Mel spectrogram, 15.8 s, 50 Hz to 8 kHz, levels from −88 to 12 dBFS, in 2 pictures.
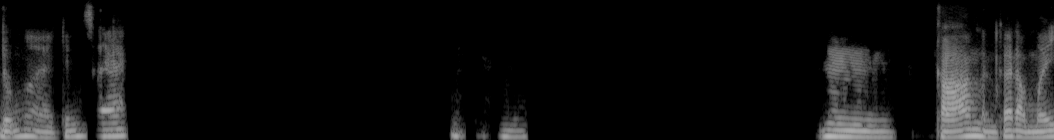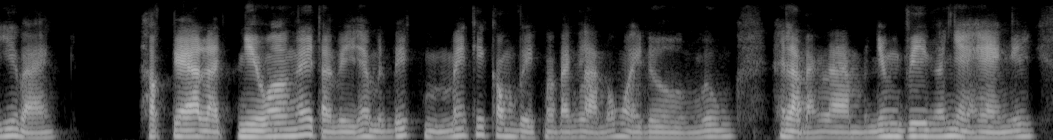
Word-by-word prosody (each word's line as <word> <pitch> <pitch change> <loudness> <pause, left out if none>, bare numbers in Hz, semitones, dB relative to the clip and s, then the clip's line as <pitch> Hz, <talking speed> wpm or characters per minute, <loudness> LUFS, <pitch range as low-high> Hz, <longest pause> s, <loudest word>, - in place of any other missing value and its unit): đúng 125 0 -4
rồi, 120 -5 -6
chính 130 +3 -6
xác. 140 +1 -4 2.4
Ừm 145 - -10 0.3
hưm. 125 -1 -11 2.2
Hừm. 125 -3 -2 0.3
Có, 120 +3 +1
mình 135 -5 -1
có 130 +4 -2
đồng 120 -3 -3
ý 120 +2 -1
với 150 - +1
bạn. 110 -1 -1 0.6
Thật 125 0 -2
ra 135 0 +9
là 120 -2 +2
nhiều 130 -1 +5
hơn 140 +1 +4
ấy, 165 +2 +4
tại 120 -3 +1
vì 115 0 -1
theo 135 +3 0
mình 120 -1 -4
biết, 150 +1 -3
ừm, 120 -1 -4
mấy 145 +2 0
cái 165 +2 -4
công 140 -4 -2
việc 115 -2 -4
mà 115 - -4
bạn 115 +1 -2
làm 110 -1 -1
ở 125 - -5
ngoài 130 -4 -2
đường 110 -1 -5
luôn, 130 +1 -4 0.3
hay 135 -3 0
là 125 - +6
bạn 110 +1 -3
làm 110 -1 -1
nhân 135 +1 +2
viên 135 0 +2
ở 135 - -1
nhà 135 -5 +2
hàng 115 -1 +3
đi. 130 +2 -3
125 Hz, 180 wpm, -23 LUFS, 115-135 Hz, 2.4 s, ra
